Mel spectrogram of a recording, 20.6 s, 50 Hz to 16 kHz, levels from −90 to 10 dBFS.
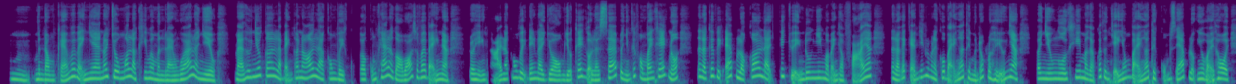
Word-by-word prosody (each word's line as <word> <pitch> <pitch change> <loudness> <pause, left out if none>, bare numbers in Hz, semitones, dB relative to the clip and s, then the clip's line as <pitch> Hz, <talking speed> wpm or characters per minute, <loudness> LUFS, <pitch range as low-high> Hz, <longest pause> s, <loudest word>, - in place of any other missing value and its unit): Ừm, 195 -5 -2
mình 200 0 -1
đồng 185 -2 0
cảm 170 +5 0
với 300 +2 +2
bạn 220 -6 +1
nha! 230 +1 +2
Nói 280 +5 +2
chung 265 -3 +1
á 295 - +3
là 255 -6 +2
khi 240 +2 -5
mà 235 -2 +1
mình 180 -3 0
làm 170 0 +1
quá 210 - +3
là 345 -4 +2
nhiều, 190 -6 +2 0.3
mà 185 -3 +2
thứ 260 - +1
nhất 315 +5 0
á 330 0 +1
là 270 -8 +1
bạn 185 -1 -4
có 245 - -3
nói 255 +5 +1
là 255 -8 +1
công 220 +2 -3
việc, 185 -4 0 0.2
ờ, 200 0 0
cũng 195 +1 -4
khá 280 +6 0
là 340 -4 +1
gò 180 -8 +2
bó 180 - +3
so 280 -3 -4
với 275 +1 +2
bạn 190 - 0
nà. 185 -3 +2 0.3
Rồi 205 -1 +2
hiện 180 -1 -1
tại 175 - 0
là 205 - +1
công 260 +4 -4
việc 225 - 0
đang 220 +2 +1
là 215 - +2
dồn 180 -2 +1
giữa, 175 - +2
cái 295 +2 0
gọi 280 - +1
là, 180 0 +1
sếp 255 - +1
rồi 235 - +1
những 180 -1 -2
cái 320 - -2
phòng 245 -9 -1
ban 225 +2 +2
khác 320 +4 0
nữa, - - +2 0.3
nên 295 - 0
là 240 - +4
cái 320 +7 0
việc 270 -4 -2
áp 325 0 +1
lực 215 -8 +3
á 310 +3 +3
là 310 - +2
cái 315 -1 0
chuyện 200 - -1
đương 240 +1 +1
nhiên 245 0 0
mà 210 - +2
bạn 175 - -1
gặp 175 -2 -2
phải 220 +10 +1
á, 315 - +2 0.3
nên 235 - 0
là 180 - +3
cái 260 - 0
cảm 210 - -2
giác 280 +5 -3
lúc 325 - 0
này 220 -5 +1
của 250 +5 0
bạn 185 - -1
á 245 +5 +2
thì 255 - -1
mình 175 -3 0
rất 275 +1 -2
là 250 - +2
hiểu 195 -1 +1
nha! 260 -3 +2 0.3
Và 220 - +1
nhiều 220 -1 +1
người 220 -1 +2
khi 265 +4 -3
mà 235 -3 +2
gặp 175 -4 -1
cái 295 - 0
tình 255 -7 -2
trạng 170 - -1
giống 245 +6 -1
bạn 160 - +1
á 235 - +3
thì 245 - 0
cũng 205 - -6
sẽ 220 - -2
áp 270 0 0
lực 220 - -1
như 220 0 +2
vậy - - +1
thôi, 225 -2 +3
225 Hz, 330 wpm, -23 LUFS, 195-265 Hz, 0.3 s, là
